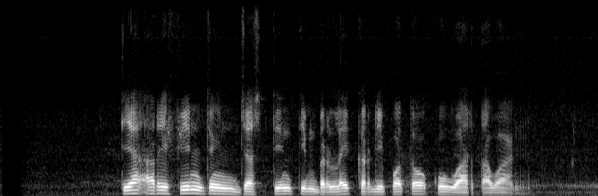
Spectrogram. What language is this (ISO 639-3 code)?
sun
